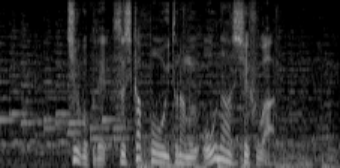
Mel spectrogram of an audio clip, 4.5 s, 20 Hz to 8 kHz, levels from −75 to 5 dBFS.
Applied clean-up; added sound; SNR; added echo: none; none; none; none.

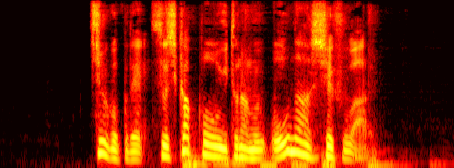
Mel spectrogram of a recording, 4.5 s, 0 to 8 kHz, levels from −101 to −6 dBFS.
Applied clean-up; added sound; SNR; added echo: neural mask model DeepFilterNet 3.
